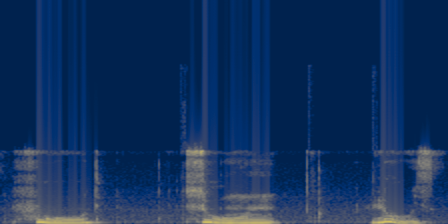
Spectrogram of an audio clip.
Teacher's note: this vowel is almost fully back and has quite strongly rounding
